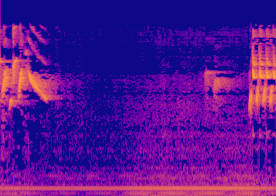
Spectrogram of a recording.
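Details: European goldfinch taken from the wild and raised two years in Algeria gives a short twittering phrase, a lone slurred note after a pause, then a sudden dense chattering burst; constant low hum beneath.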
